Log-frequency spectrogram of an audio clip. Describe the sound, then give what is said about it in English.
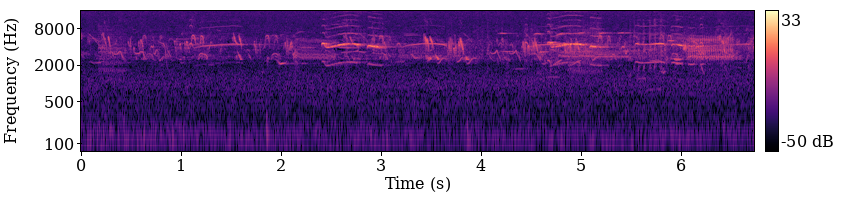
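Killdeer calling with shrill, high-pitched cries that recur a few times over a steady low rumbling background, with the calls growing slightly louder toward the end. “this is a very familiar sound. Killdeer like to try to lead you away from where their nest is at.”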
